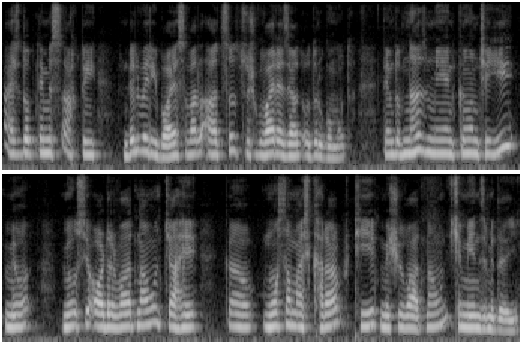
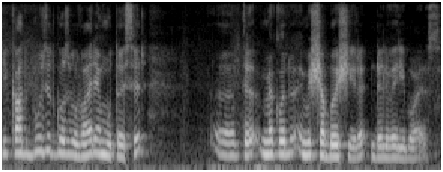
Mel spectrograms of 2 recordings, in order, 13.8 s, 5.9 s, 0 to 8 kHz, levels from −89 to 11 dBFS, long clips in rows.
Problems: none marked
